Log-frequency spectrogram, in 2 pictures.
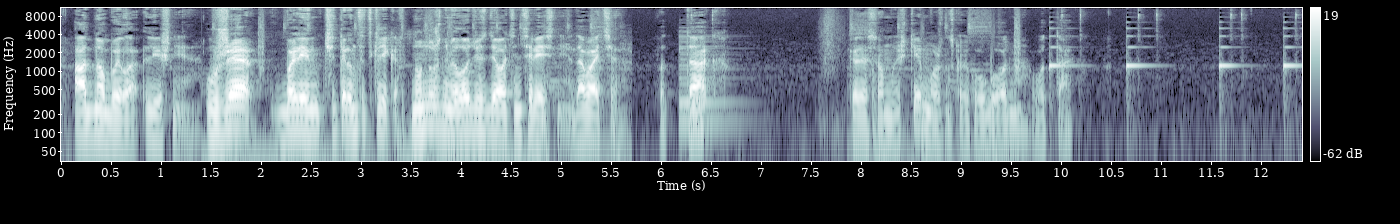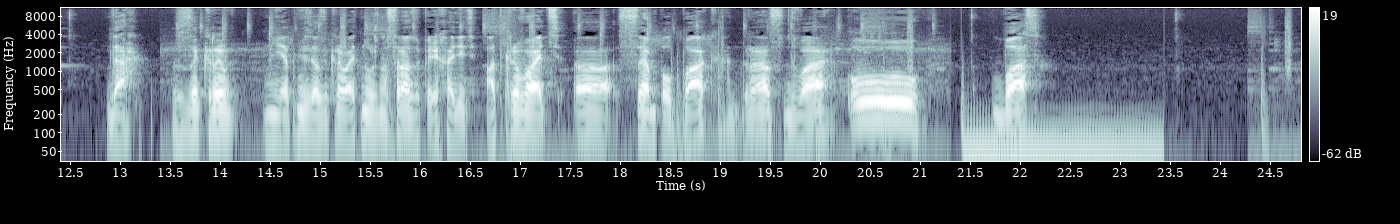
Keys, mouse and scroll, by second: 3.4 typing, 6.2 click, 7.8-8.4 scroll, 9.9 click, 10.7 click, 11.5 click, 12.2 click, 13.3-13.7 scroll, 17.8 click, 19.5 click, 21.3 scroll, 21.4 click.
